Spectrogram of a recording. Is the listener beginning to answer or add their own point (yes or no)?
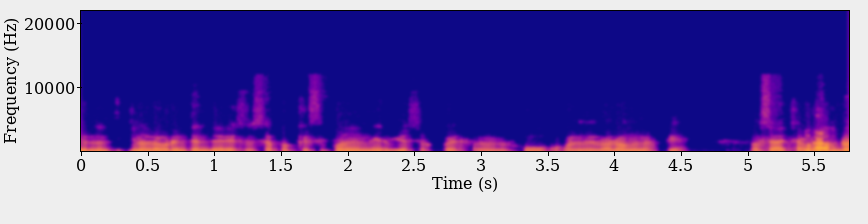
no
